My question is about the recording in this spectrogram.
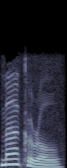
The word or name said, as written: mackerel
